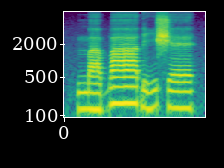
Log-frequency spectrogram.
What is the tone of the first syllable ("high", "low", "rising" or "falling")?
low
